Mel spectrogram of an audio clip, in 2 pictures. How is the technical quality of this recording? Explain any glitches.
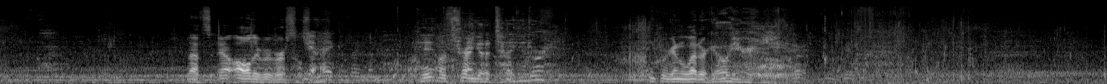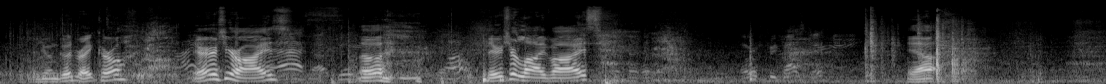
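The recording has one clear fault: a mains buzz in its final section. From 17.71 s to the end, a steady, raspy buzz sits under the sound. It sits at about 25 dB below the signal. The cause is interference from the 50 Hz mains supply. A dimmer, rectifier or poor shielding is the likely source. It creates sharp switching spikes twice per cycle. Those spikes spread into harmonics of 50 Hz reaching several kHz, which gives the buzz its harsh, gritty edge.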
